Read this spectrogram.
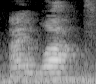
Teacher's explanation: for this word it sounds like a T sound at the end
